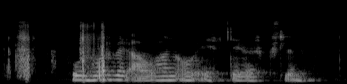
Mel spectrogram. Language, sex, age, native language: Icelandic, female, 13, Icelandic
